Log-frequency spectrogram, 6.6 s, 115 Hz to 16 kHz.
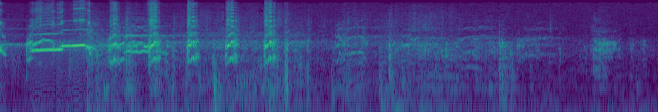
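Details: White-tailed eagle at its nest in Durbe on 13 August, the eaglet's fourth day there, heard on a live nest camera: sharp clicking notes and thin whistled calls that become fainter and more scattered after the first three seconds.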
